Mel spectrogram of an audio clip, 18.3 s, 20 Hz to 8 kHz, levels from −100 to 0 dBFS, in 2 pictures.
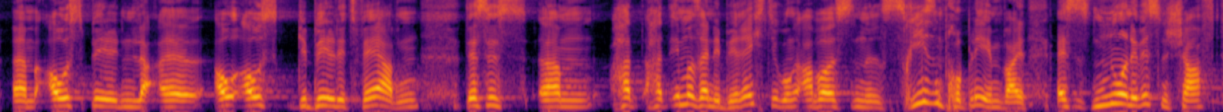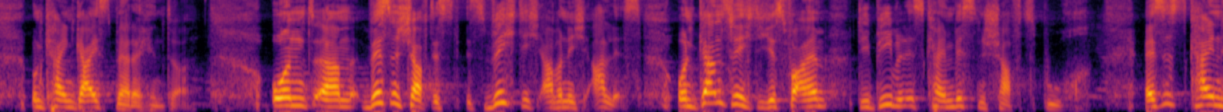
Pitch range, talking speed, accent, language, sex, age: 195-275 Hz, 165 wpm, German, German, male, 20-39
